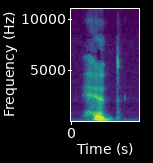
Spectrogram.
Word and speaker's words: hid: 注意，这里用到了 hide 的过去式，叫做 hid，去掉末尾的 e，同时发音变成 hid。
